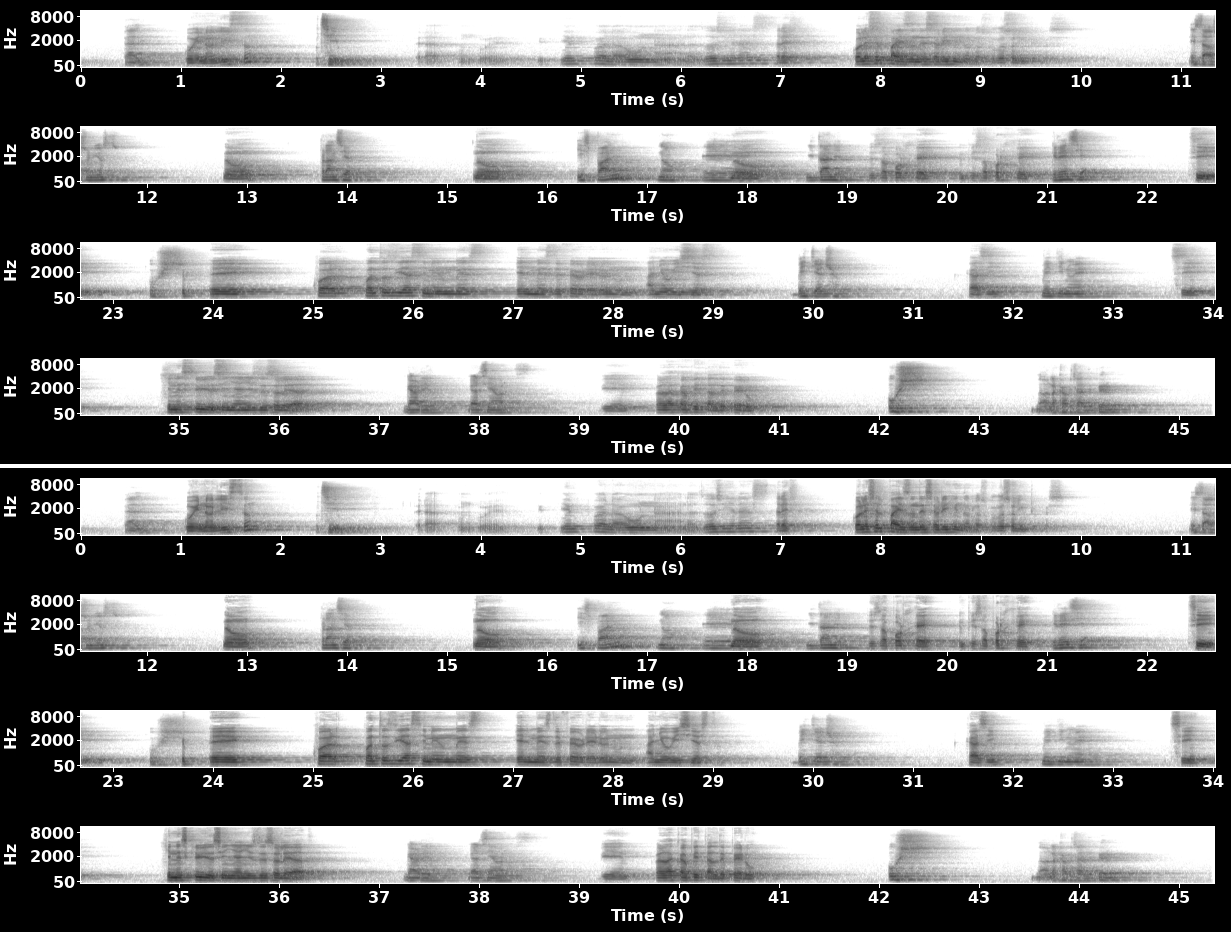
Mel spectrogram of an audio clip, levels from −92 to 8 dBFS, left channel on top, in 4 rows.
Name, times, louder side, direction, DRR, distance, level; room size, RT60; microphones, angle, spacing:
voice 1, 1.0-1.8 3.4-4.2 4.8-7.1 7.7-9.8 12.8-13.1 15.3-15.6 17.8-18.2 19.3-19.9 20.2-20.8 22.4-22.7 23.7-24.3 25.0-26.6 27.0-29.0 31.6-31.9 33.6-33.9 34.9-36.3 39.2-39.5 39.8-40.8, right 3 dB, 45° right, 9 dB, 0.3 m, -24 dB
voice 2, 2.4-2.7 11.1-11.7 13.8-14.1 16.3-16.8 17.1-18.1 18.6-19.0 21.1-21.4 23.4-23.7 29.8-30.3 32.3-32.8 37.3-37.6 37.9-38.3 42.1-42.5 43.5-44.4, left 1 dB, 35° left, 5 dB, 0.6 m, -29 dB
10.0 x 6.0 x 2.9 m, 1.3 s
head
